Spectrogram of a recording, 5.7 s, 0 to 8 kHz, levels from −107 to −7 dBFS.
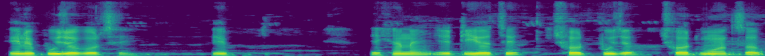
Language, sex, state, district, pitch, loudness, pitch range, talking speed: Bengali, male, West Bengal, Paschim Medinipur, 130 Hz, -17 LUFS, 125-140 Hz, 105 wpm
